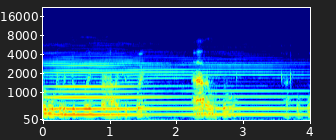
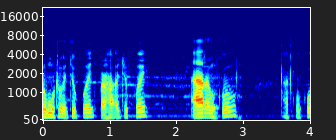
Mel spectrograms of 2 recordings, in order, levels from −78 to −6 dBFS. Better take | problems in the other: second | background sound (Bowed string instrument); 4 dB above the speech // room echo; dies away in 0.3 s

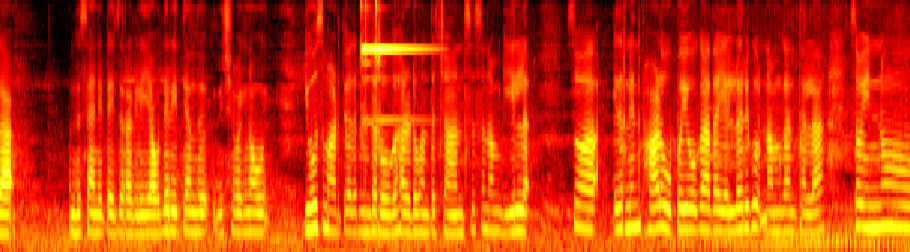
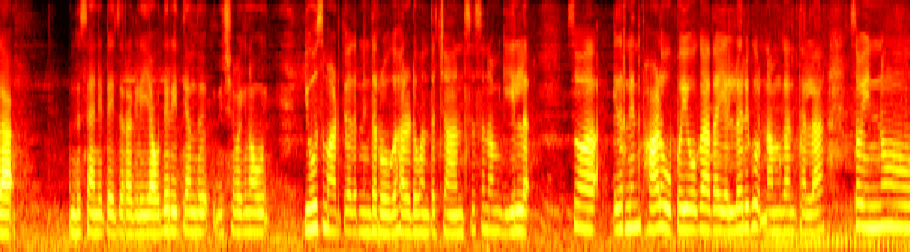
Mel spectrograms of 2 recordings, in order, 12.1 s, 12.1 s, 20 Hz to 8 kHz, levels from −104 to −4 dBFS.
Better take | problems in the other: second | background sound (Bicycle bell); 1 dB above the speech

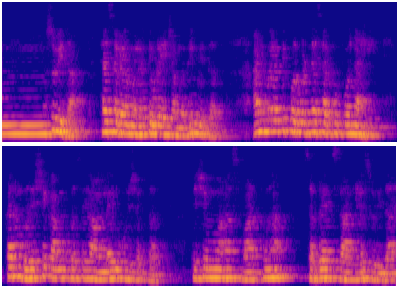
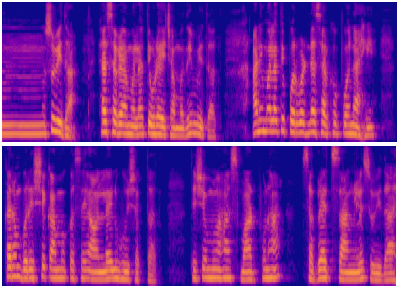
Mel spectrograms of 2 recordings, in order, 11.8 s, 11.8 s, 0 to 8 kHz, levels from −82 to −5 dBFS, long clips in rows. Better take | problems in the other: second | room echo; dies away in 0.9 s

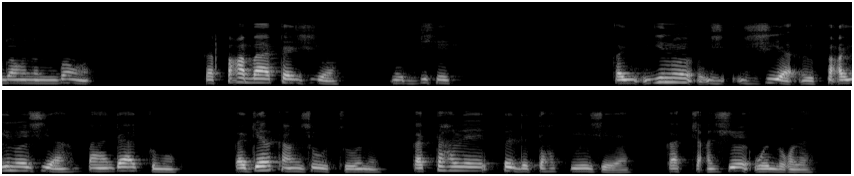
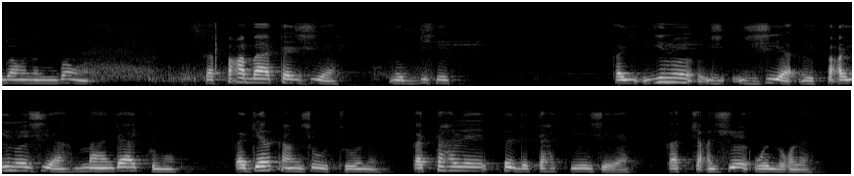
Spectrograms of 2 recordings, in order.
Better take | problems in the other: second | noise reduction (neural mask model DeepFilterNet 3)

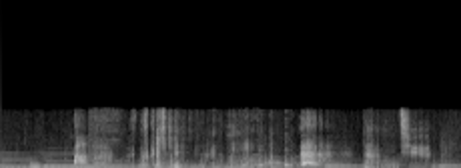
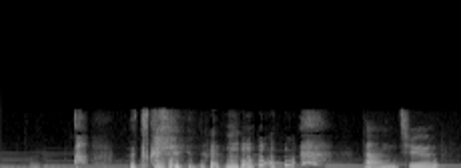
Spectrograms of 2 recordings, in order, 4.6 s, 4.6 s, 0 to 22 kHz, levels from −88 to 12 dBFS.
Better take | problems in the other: second | noise reduction (neural separator model SepFormer DNS4)

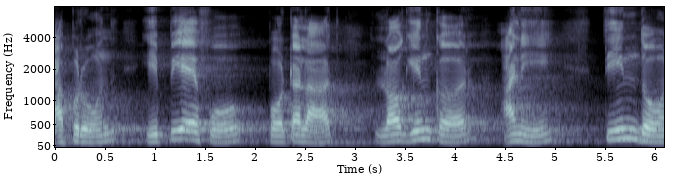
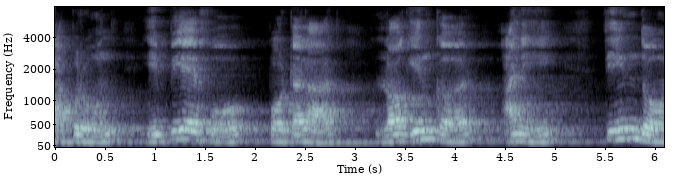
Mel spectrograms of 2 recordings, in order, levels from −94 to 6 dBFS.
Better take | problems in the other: first | room echo; dies away in 0.6 s

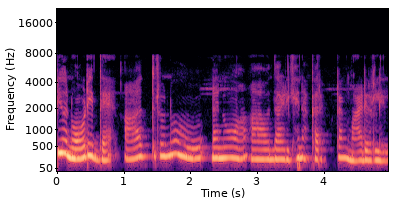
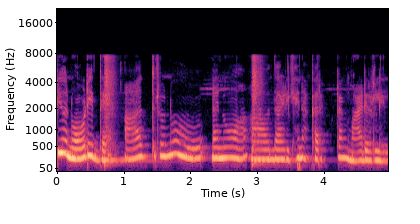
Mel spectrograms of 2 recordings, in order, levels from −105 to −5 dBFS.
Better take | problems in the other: first | background sound (Snare drum); 16 dB below the speech

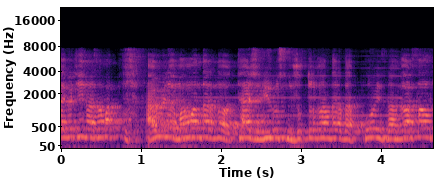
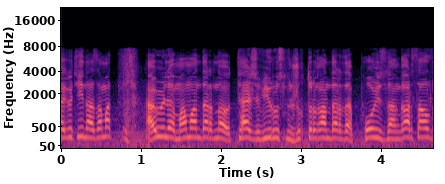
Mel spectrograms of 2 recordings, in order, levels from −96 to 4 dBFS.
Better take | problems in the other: second | noise reduction (neural separator model SepFormer DNS4)

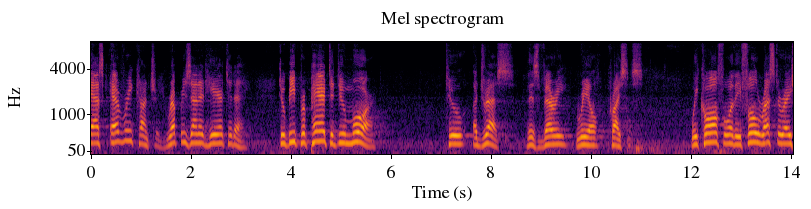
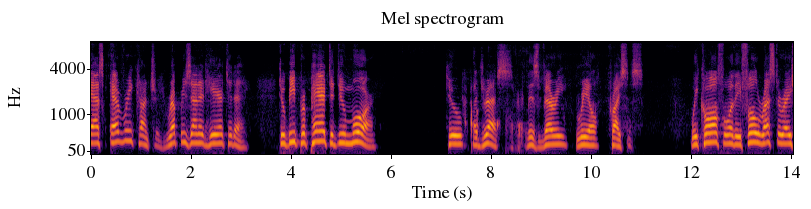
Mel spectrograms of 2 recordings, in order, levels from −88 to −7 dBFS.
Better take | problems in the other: first | noise reduction (neural mask model Resemble Enhance denoiser)

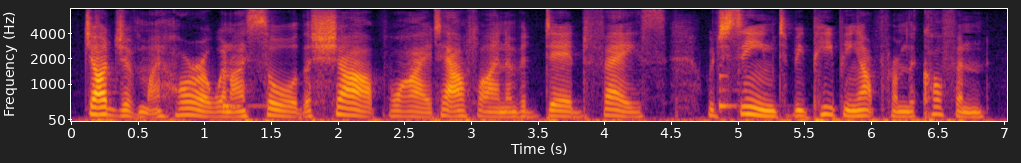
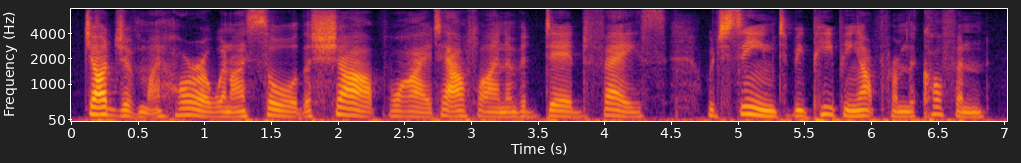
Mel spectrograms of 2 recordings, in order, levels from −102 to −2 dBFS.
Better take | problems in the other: second | background sound (Bowed string instrument); 17 dB below the speech

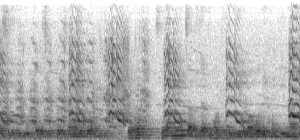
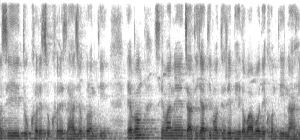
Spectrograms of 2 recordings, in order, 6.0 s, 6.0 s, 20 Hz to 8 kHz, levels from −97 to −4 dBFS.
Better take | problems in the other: second | background sound (Bird vocalization, bird call, bird song); 5 dB below the speech // room echo; dies away in 2.8 s

